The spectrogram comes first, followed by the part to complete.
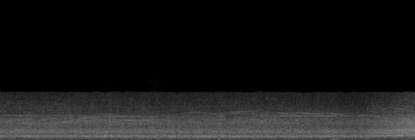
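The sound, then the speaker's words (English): A dense, steady roar of a basketball arena crowd as Giannis misses a free throw fills the whole stretch, loud and continuous with no single voice standing out, swelling slightly toward the end. “Giannis misses again amidst the noise from the crowd,”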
